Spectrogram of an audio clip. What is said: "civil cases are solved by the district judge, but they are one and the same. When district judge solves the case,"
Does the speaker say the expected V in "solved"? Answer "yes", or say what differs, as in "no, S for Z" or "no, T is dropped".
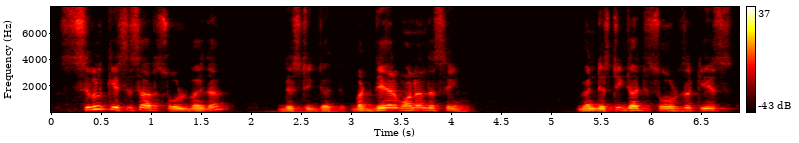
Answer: no, V is dropped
